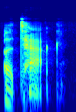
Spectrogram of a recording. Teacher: this T can't change to a d even though it's between two voiced sounds because it's in the stressed syllable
